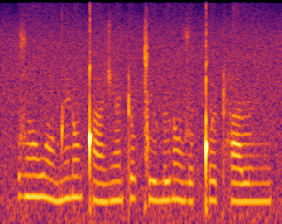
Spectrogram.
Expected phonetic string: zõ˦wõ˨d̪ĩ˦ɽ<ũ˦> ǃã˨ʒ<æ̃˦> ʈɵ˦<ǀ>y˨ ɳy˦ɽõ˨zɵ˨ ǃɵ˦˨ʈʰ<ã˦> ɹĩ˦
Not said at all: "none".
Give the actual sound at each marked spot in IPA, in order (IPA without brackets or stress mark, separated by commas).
õ˦, ɛ̃˦, ǀ, a˦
